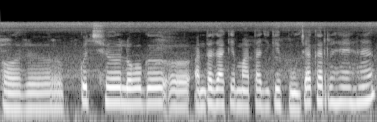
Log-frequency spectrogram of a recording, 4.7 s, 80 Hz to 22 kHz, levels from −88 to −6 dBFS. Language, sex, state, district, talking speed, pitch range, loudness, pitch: Hindi, male, Madhya Pradesh, Katni, 165 wpm, 165-195 Hz, -15 LUFS, 180 Hz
